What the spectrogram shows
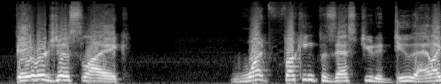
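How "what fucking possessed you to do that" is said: mock angry rant, growing angrier. Retelling how someone got angry about the shoes: imitating someone getting angrier. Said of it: "they were getting, like, progressively angry while they were saying it".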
